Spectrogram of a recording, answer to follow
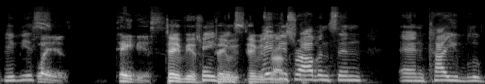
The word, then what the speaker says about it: Tavarius: I even said that guy's first name wrong. Sorry. It's No, no, no, no. I'm just saying like players. Tavarius Tavarius Tavarius Robinson and Kayvon Thibodeaux Kelly.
